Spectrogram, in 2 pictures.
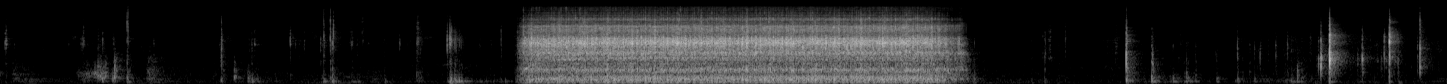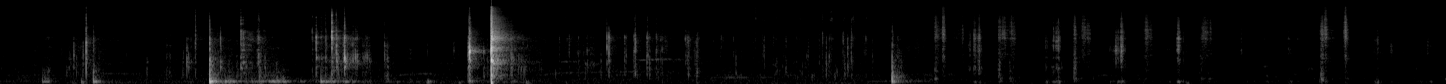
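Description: Makita 6176D cordless drill's motor and gearbox running steadily for about four and a half seconds on its newly wired lithium-ion pack. Scattered clicks and knocks of plastic housing parts and screws being handled come before and after the run.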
